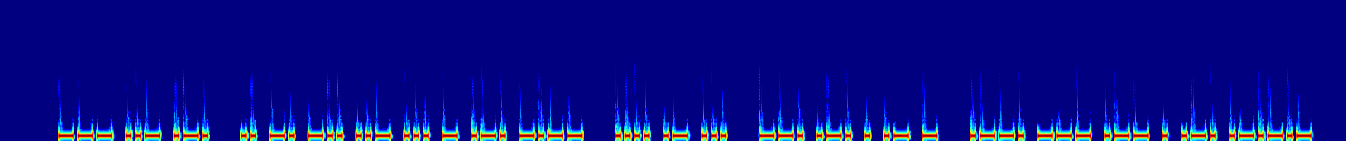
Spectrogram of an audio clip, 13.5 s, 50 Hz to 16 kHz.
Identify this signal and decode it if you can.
Morse code, heard as a keyed tone, about 25 wpm, 700 Hz. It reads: OUR INDUSTRY HAS GREAT POWER.
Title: Sentences from Top 1000 Words - Review Part 4 - 25wpm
